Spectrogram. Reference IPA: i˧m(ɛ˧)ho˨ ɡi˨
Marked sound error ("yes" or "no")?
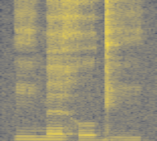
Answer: no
